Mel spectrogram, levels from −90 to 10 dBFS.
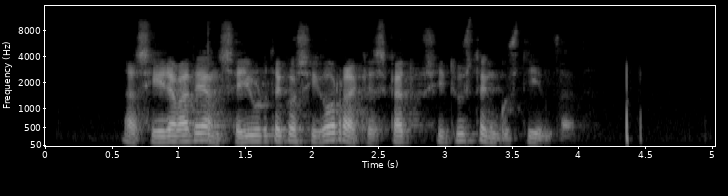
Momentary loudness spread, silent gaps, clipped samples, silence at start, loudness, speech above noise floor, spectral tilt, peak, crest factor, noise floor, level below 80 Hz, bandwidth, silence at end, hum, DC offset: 18 LU; none; under 0.1%; 0.6 s; -35 LUFS; 46 dB; -4.5 dB/octave; -16 dBFS; 20 dB; -81 dBFS; -90 dBFS; 11 kHz; 1.05 s; none; under 0.1%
